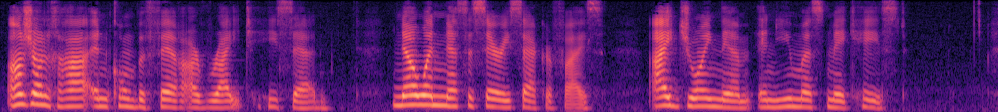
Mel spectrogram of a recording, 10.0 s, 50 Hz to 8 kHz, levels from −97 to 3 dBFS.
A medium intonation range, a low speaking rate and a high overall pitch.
Yes: average, 3.3 semitones; slow, 110 wpm; high, 195 Hz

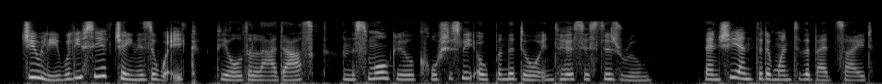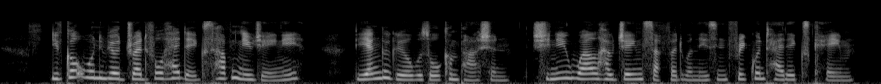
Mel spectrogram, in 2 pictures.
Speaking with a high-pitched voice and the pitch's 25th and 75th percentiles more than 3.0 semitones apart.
Yes: high, 230 Hz; average, 3.9 semitones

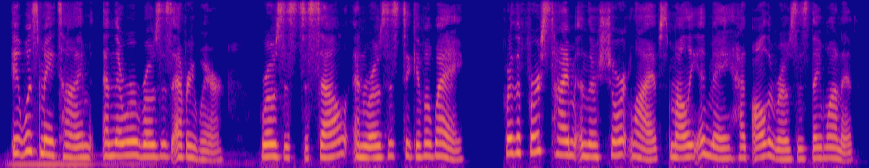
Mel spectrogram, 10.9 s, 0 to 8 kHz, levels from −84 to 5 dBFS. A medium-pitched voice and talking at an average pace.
No: high, 210 Hz; average, 180 wpm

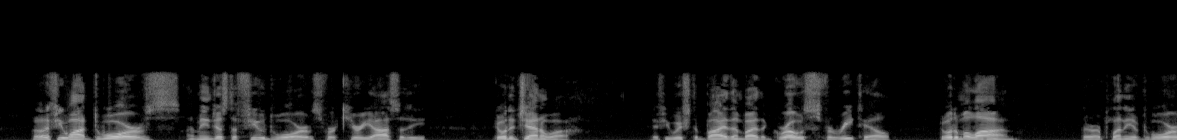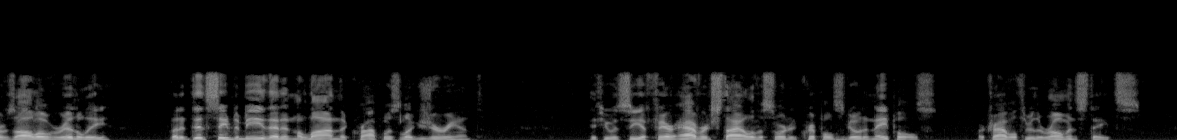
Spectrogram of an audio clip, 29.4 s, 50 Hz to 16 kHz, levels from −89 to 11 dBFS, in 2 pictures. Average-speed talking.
Yes: average, 145 wpm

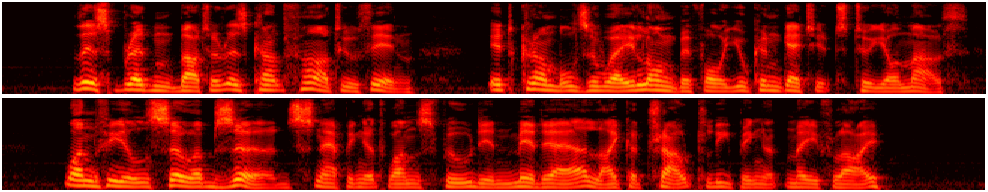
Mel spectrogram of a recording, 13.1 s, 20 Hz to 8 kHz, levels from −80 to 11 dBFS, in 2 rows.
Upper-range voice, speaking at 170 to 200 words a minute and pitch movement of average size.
No: low, 130 Hz; average, 180 wpm; average, 4.6 semitones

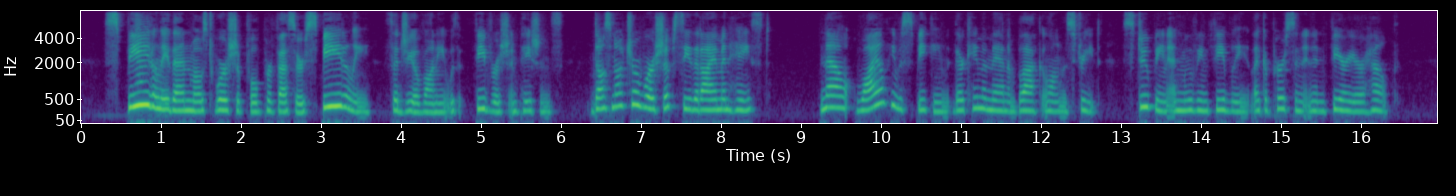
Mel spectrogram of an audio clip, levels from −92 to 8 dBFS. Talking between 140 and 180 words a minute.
Yes: average, 160 wpm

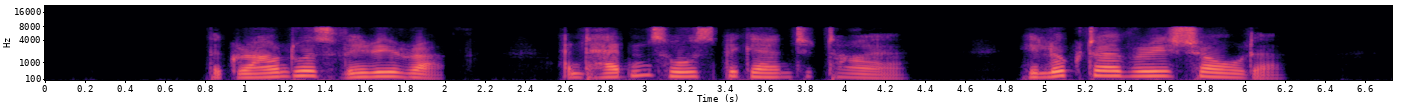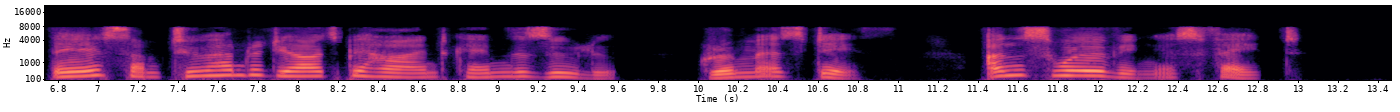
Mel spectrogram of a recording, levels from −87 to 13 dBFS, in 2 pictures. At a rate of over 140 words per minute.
No: slow, 135 wpm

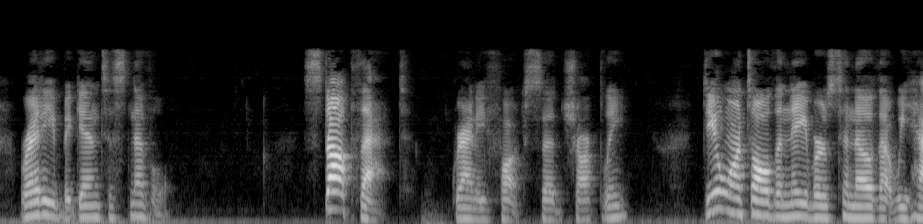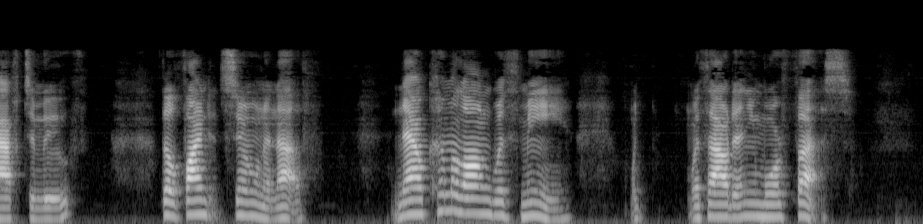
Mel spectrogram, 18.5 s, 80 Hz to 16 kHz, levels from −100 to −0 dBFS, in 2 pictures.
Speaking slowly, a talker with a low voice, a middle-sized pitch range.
No: slow, 120 wpm; medium, 165 Hz; average, 4.7 semitones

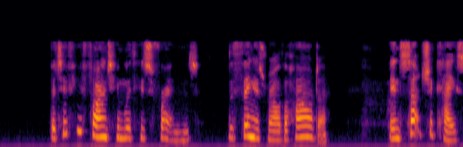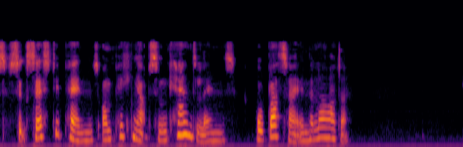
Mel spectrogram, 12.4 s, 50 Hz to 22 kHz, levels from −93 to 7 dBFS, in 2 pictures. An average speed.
Yes: average, 145 wpm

